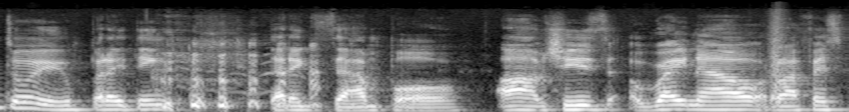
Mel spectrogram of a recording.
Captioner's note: laughs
